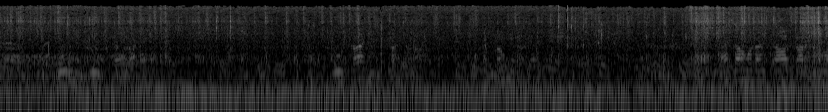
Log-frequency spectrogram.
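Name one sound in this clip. A flock of ducks quacks and chatters nearby.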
